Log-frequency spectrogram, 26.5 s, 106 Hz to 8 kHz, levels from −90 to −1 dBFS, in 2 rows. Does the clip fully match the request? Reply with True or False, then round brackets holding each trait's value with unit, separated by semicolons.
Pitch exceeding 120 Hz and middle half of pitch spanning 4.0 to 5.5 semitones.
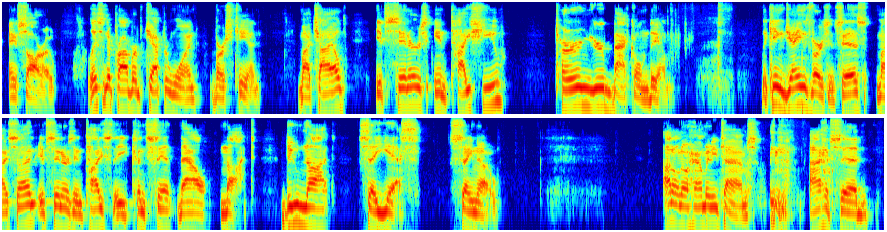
True (135 Hz; 5.1 semitones)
